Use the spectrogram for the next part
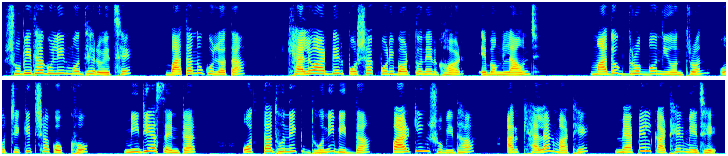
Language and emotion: Bengali, neutral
